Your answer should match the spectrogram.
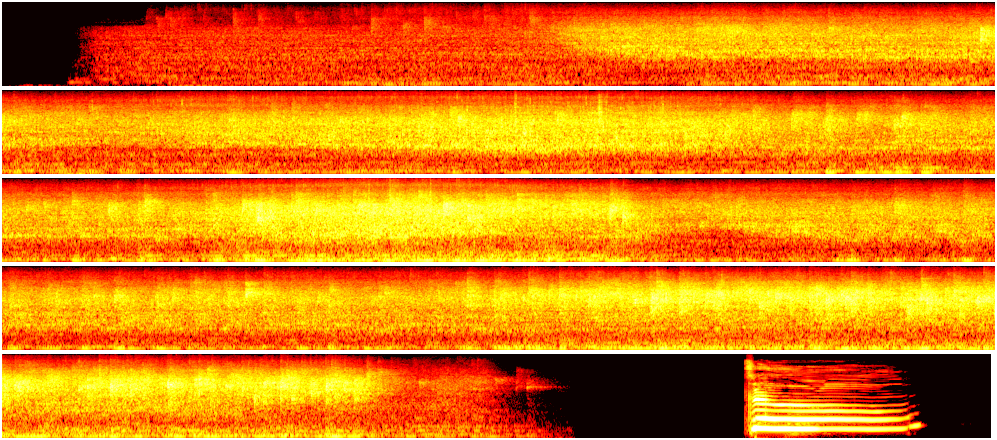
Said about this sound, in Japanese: シャワー失礼させていただきます。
